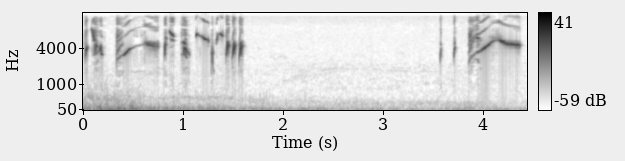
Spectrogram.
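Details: Himalayan goldfinch singing in Parachinar: bursts of high twittering notes and rising slurred whistles, a pause of about two seconds, then another short phrase, over low background rumble.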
